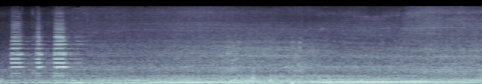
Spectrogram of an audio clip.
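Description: Three quick horn toots from a UPS package truck, then its engine running with a steady low drone that grows a little louder toward the end.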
